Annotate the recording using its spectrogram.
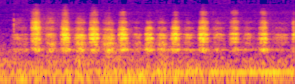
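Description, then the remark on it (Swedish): A dog pads about with rapid, rhythmic panting, steady breathy puffs about three per second with no talking over it. “du hör lite tassar bakom dig. Och så hör du en tennisboll som dunsar ner bakom dig.”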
